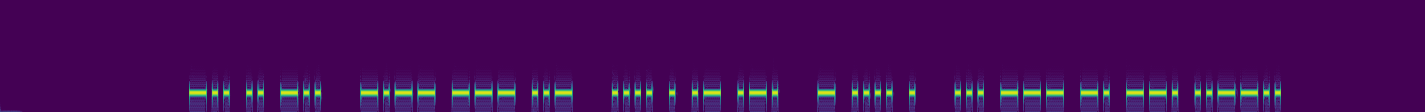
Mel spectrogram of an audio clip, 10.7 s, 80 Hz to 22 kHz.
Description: Morse code, heard as a keyed tone, about 28 wpm, 700 Hz. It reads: DID YOU HEAR THE SONG?
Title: Sentences from Top 1000 Words - Review Part 2 - 28wpm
